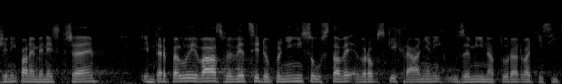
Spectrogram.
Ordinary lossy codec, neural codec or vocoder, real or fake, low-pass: Opus, 32 kbps; none; real; 7.2 kHz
